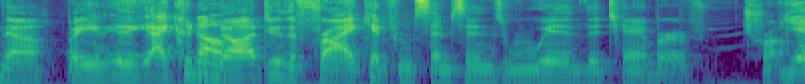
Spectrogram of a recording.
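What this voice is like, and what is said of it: Usual voice. Nothing is said of it.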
